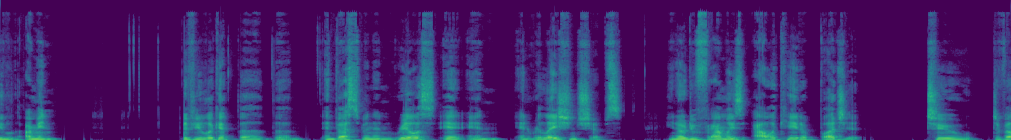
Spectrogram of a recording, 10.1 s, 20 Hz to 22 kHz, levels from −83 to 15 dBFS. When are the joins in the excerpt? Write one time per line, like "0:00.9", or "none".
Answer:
0:01.8

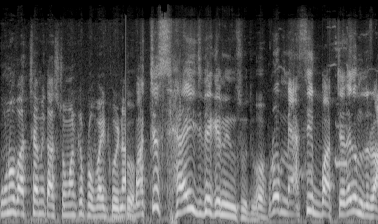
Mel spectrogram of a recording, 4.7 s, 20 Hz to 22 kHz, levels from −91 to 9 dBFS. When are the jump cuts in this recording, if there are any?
0:01.6

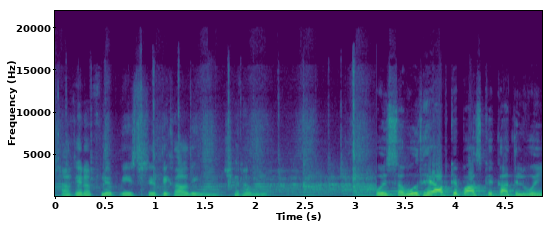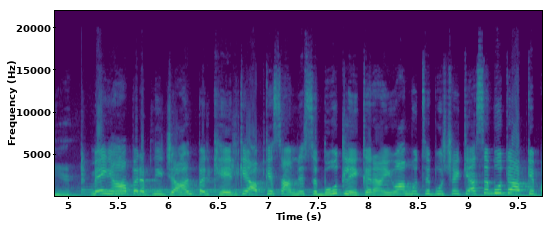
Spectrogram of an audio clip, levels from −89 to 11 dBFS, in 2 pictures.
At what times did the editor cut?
0:03.2
0:05.1

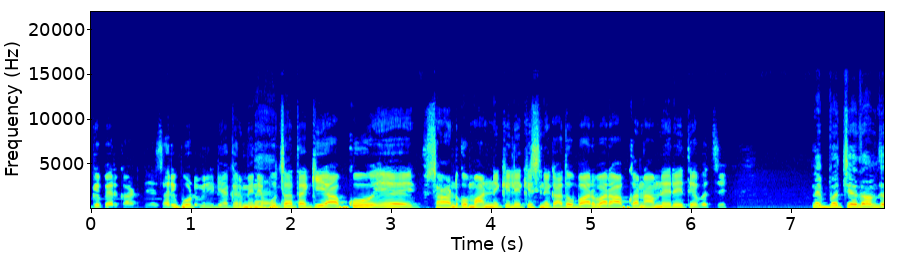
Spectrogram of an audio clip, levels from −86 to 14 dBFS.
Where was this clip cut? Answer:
0:01.4

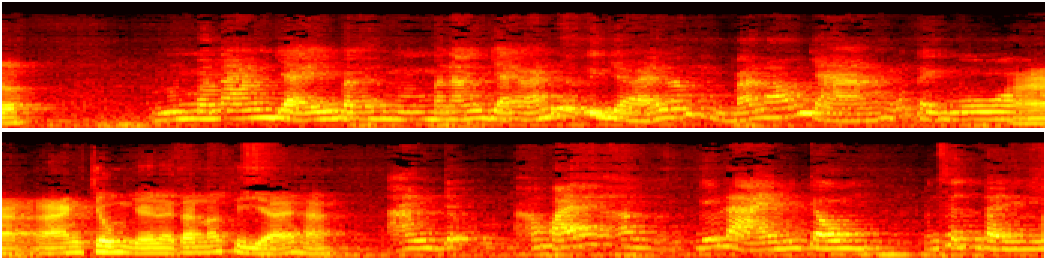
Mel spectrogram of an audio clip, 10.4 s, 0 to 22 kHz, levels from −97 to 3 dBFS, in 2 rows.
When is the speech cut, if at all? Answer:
none

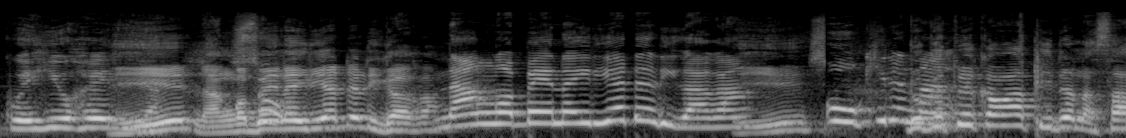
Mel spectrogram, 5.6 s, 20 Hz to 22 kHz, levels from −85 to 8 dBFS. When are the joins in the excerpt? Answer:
0:04.0

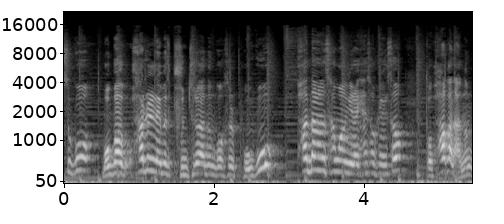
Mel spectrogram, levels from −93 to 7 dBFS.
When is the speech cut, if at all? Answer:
0:03.0

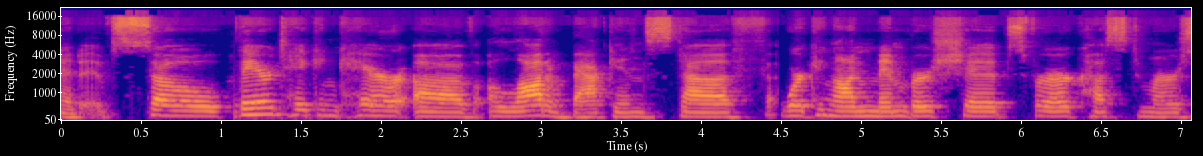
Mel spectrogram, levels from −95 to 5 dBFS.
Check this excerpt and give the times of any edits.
0:01.1
0:04.3

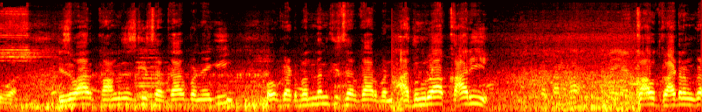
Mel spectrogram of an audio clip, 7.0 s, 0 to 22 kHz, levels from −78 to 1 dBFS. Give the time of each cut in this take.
0:03.9

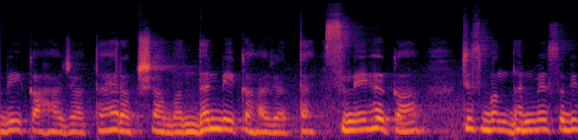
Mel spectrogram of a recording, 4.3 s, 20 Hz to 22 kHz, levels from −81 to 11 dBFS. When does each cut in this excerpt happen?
0:02.4

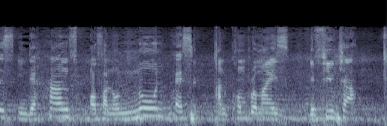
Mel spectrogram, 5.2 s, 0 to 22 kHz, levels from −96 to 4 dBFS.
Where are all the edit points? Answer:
0:02.8
0:03.9

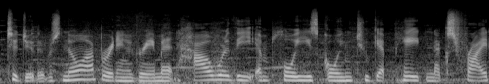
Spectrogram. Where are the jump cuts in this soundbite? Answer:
none

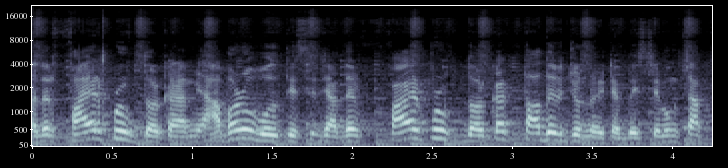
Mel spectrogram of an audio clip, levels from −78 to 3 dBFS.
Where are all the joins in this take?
none

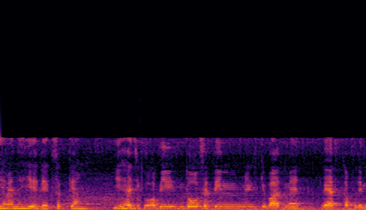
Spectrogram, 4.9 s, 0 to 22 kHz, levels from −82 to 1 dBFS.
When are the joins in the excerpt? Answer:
0:01.9

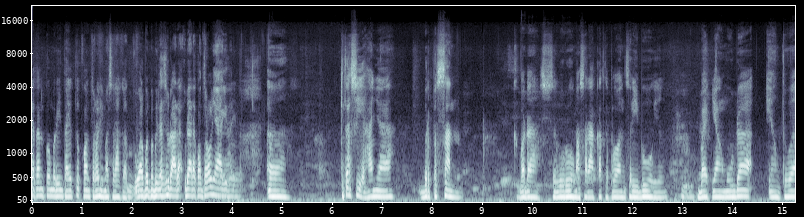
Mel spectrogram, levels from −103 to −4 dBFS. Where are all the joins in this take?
0:04.0

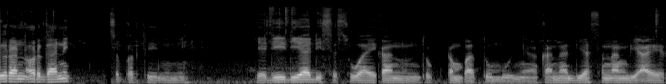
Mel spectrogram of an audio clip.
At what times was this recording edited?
0:01.1
0:03.8

